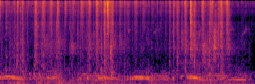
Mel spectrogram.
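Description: A racing pigeon cock coos repeatedly to a hen in a loft, low rolling calls in a steady rhythm, fairly close, with soft rustling between them.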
